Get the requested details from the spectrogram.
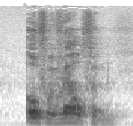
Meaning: to overarch
- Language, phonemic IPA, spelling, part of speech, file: Dutch, /ˌoː.vərˈʋɛl.və(n)/, overwelven, verb, Nl-overwelven.ogg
